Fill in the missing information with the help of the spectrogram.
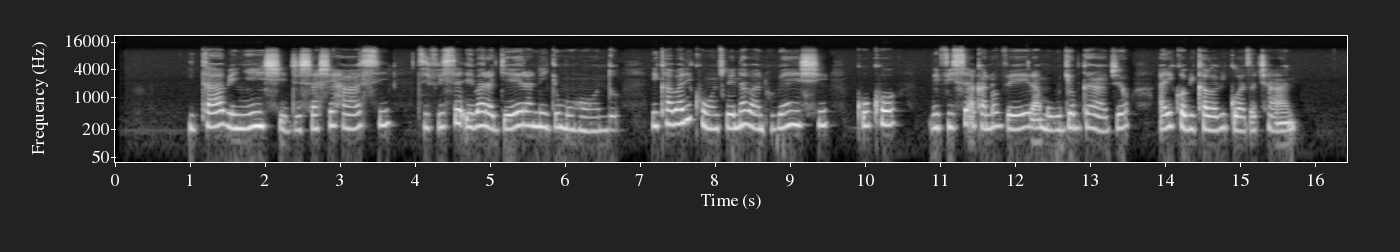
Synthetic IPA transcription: itʰaβiɲiːnʃiziʃaʃe̞haːsi | z̥ifise̞ʔiβaɾaɟe̞ːɾaniɾɟumuɦoːndo̞ | ɾikʰaβaɾikʰuːnzɡwe̞naβaːn̥huβe̞ːnʃi | kʰukʰo̞ | ɾifise̞ʔa̰kano̞ve̞ɾa̰muβuɾɟo̞b̚ɡaːvjo̞ | aɾiko̞βikʰaβaβiɡwaːzat͡ʃaːne̞

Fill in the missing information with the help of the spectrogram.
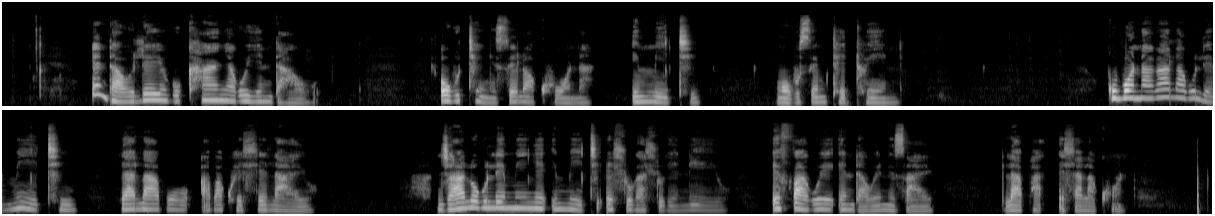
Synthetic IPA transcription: indʱawɔlejiɣukʰaɲaɣujindʱawɔ | oɣutʰeŋisɛlwakʰɔna | imitʰi | ŋoɣusem̩tʰɛtʰweːni | ɣuβɔnaɣalaɣulemitʰi | jalaβɔa̰βakʰwɛɬɛlaːjɔ | nd͡ʒʱalɔɣulemiɲɛʔimitʰiʔeɬuɣaɬuɣɛnɛjɔ | ɛfaɣwɛʔɛndʱawenizajɔ | lapʰaɛ̰ɬalakʰɔ̰ːna

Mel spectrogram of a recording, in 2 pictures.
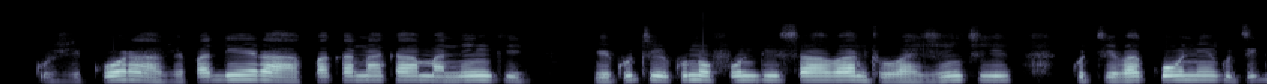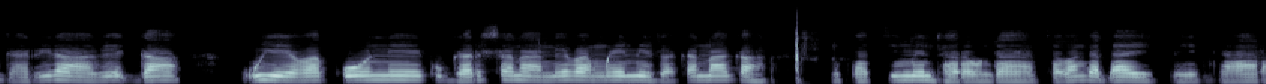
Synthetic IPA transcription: kuʐiko̞ɾaʐe̞paɗe̞ɾakwakanakamaniŋɡi | ɡe̞kutikuno̞fundisaʋantʰuʋaʒind͡ʒikutiʋako̞ne̞kud͡ziɡʱaɾiɾaʋe̞ɡʱa | ṵje̞ʋako̞ne̞kuɡʱaɾisanane̞ʋamwe̞niʐakanakamukatimwe̞ntʰaɾaundad͡zaʋaŋɡaɗaiʋe̞ɡʱaːɾa

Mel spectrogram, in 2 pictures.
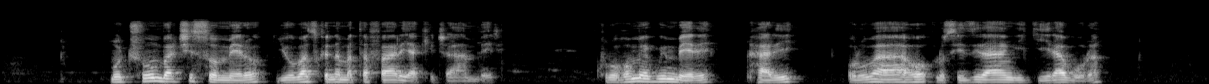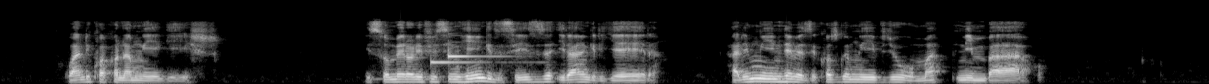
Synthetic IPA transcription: mut͡ʃuːmbat͡ʃiso̞me̞ɾo̞ɾjuːβat͡swe̞namatafaːɾejakʰid͡ʒaːmbe̞ɾe | kʰuɾuɦo̞me̞ɡwimbe̞ɾe̞ | haɾi | uɾuβaɦo̞ɾusiziɾaːŋɡiɾɟiːɾaβuɾa | ɡ̥waːndikwakʰo̞namŋiːɡiːʃḁ | iso̞me̞ɾo̞ɾifisiŋɦiːŋɡizisizeʔiɾaːŋɡiɾje̞ːɾa | haɾimŋiːn̥he̞βe̞zikʰo̞zɡwe̞mŋiːvjuːmanimbaːho

